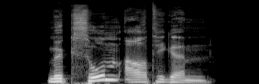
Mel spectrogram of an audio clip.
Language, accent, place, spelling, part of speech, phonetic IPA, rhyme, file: German, Germany, Berlin, myxomartigem, adjective, [mʏˈksoːmˌʔaːɐ̯tɪɡəm], -oːmʔaːɐ̯tɪɡəm, De-myxomartigem.ogg
- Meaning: strong dative masculine/neuter singular of myxomartig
